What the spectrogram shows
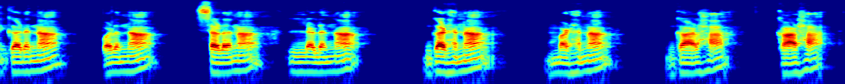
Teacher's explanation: बोली में इसकी जगह क्रमशः ड़ और ढ़ हो गए हैं यह ड़ तथा ढ भी दो स्वरों के बीच में पड़ने पर ही रहते हैं अन्यथा ड और ढ हो जाते हैं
